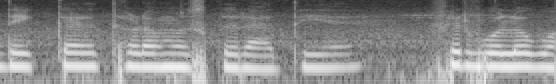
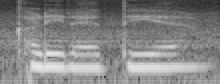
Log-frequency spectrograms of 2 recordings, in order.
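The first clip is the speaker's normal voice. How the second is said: usual speaking voice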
